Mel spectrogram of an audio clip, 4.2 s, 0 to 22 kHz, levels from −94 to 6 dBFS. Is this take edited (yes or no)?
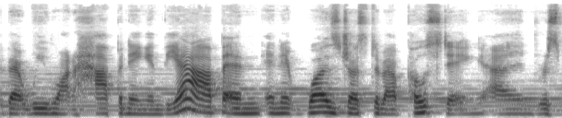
no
